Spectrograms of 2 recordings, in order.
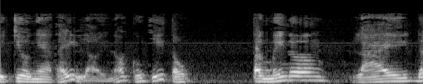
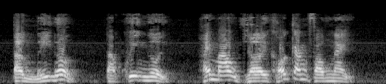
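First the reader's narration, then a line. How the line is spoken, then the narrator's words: Sudden shout. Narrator (Vietnamese): Bỗng Chí Tôn hét lên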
